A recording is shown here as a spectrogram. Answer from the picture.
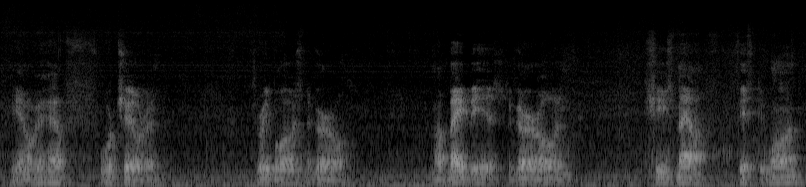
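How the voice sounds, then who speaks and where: A man speaks in a Texan accent at a very slow pace, with long, frequent pauses. Audible room echo and noticeable background noise fill the recording. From West Texas. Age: 80s+. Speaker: war veteran. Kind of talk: oral history interview. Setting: public library. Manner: halting.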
